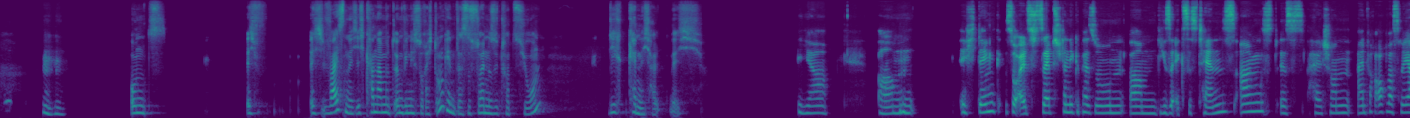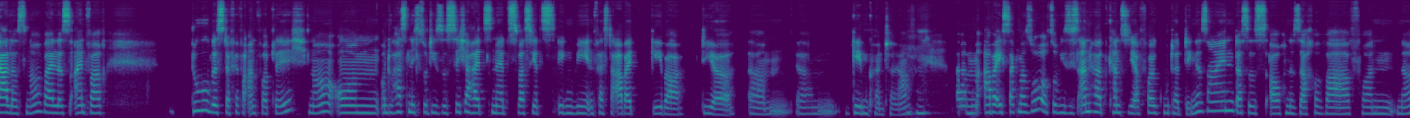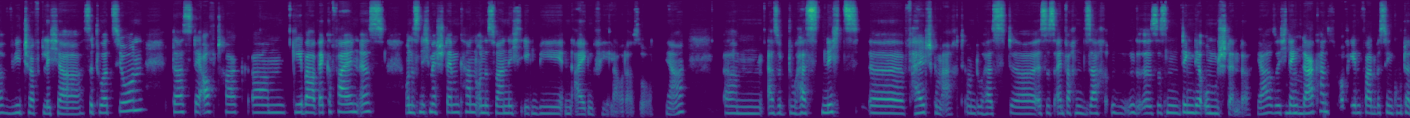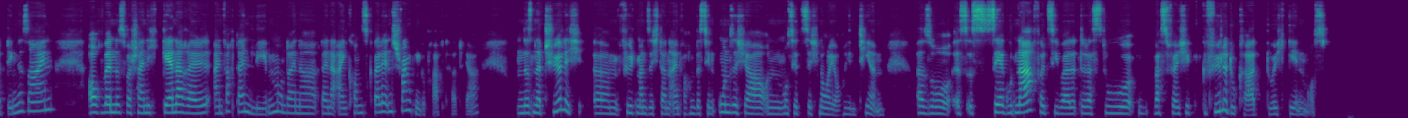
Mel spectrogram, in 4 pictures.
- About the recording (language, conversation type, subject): German, advice, Wie kann ich nach einem Rückschlag meine Motivation und meine Routine wiederfinden?
- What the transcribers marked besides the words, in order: background speech; other background noise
